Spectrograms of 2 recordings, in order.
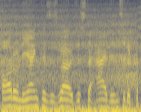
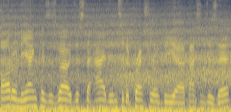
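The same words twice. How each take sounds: First: Loud, eager call of the hard landing; loud live plane-spotting call; excited commentary. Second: Loud, eager repeat of the landing call; loud live plane-spotting call; excited commentary. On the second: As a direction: call it out again just as hyped. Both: Real, not acted.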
